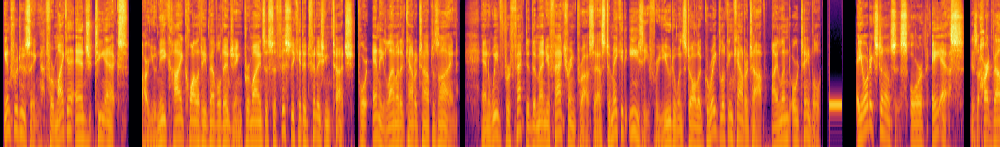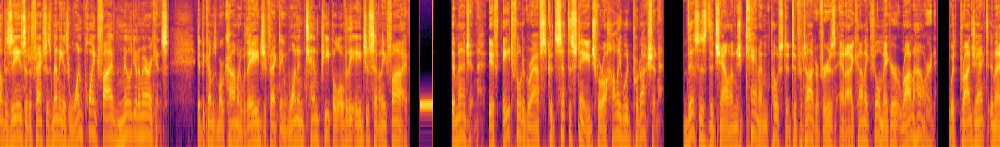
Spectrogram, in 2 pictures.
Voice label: Narration e-Learning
